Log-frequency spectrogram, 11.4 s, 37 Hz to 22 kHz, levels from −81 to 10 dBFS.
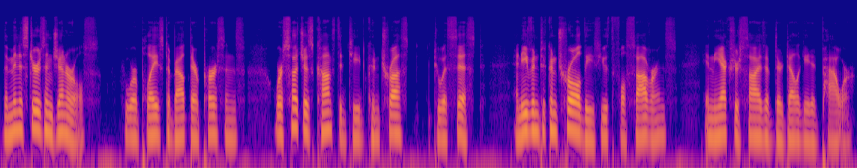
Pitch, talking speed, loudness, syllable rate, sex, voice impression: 125 Hz, 170 wpm, -20 LUFS, 6.0 syllables/s, male, very masculine, middle-aged, thick, slightly tensed, slightly powerful, slightly dark, slightly soft, slightly muffled, slightly fluent, slightly raspy, cool, very intellectual, refreshing, sincere, calm, friendly, reassuring, slightly unique, slightly elegant, slightly wild, sweet, lively, kind, slightly modest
